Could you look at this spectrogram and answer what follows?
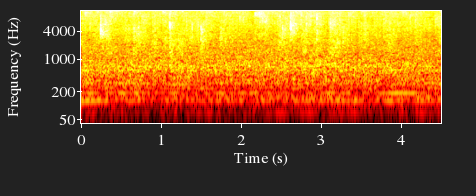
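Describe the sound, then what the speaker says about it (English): Steady rain pours down continuously, a dense hiss of drops hitting surfaces, with no voices. "Definitely need the rain."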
